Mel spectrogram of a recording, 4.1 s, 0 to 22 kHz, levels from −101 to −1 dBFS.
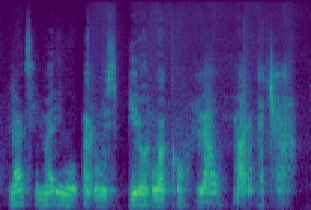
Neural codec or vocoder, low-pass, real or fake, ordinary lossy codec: codec, 44.1 kHz, 3.4 kbps, Pupu-Codec; none; fake; none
